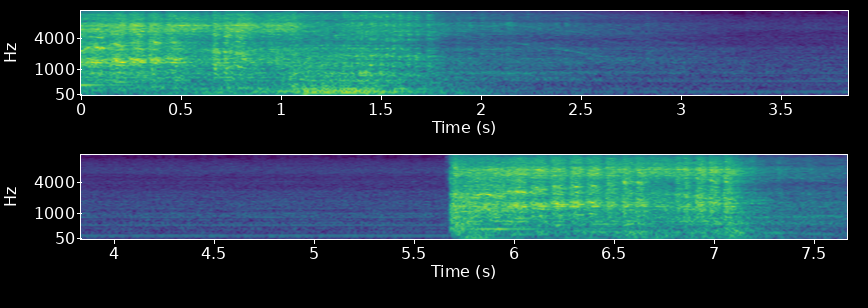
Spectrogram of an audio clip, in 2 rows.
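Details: Ford F-150 with a PimpX ECM: two short cranking bursts with a pause between, engine never catches; crank, no start.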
